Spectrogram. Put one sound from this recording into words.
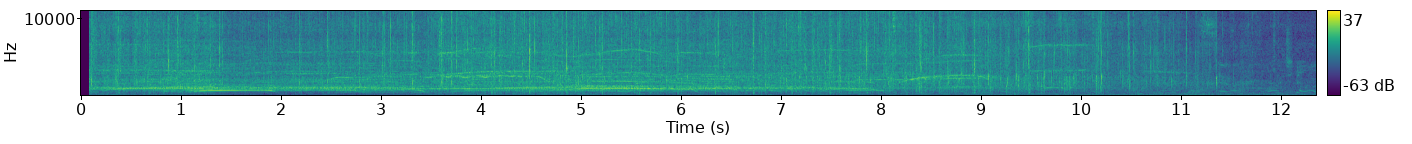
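Cellos play a lively tune through loudspeakers at an outdoor concert.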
